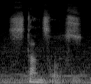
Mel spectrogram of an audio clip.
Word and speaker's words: studding sails: She might even run out the stunsail booms to set studding sails, pronounced stunsails.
